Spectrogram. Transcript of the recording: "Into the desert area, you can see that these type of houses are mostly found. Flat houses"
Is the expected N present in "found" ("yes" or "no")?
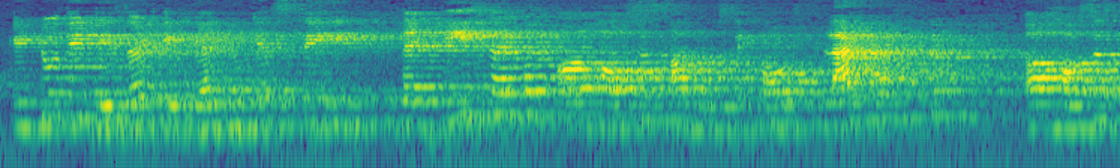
no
